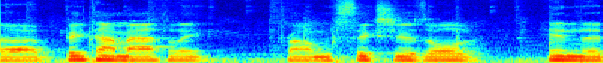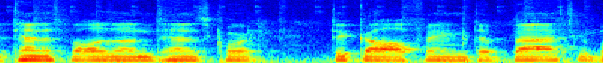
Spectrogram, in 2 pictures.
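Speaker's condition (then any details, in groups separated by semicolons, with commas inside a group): ALS; leg onset, speech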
